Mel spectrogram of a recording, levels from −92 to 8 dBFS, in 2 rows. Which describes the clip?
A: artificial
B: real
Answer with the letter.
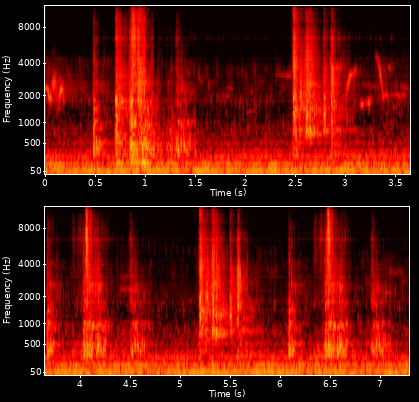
A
